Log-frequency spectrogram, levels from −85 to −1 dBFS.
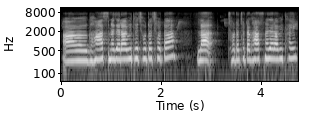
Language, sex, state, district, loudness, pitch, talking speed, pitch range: Hindi, female, Bihar, Jahanabad, -17 LUFS, 280 Hz, 150 wpm, 265-290 Hz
